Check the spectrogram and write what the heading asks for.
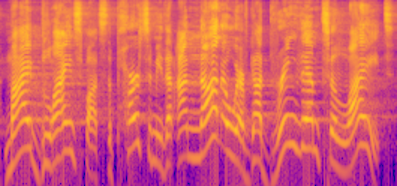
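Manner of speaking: earnest prayer lifted high. Acted. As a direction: cry out to God, slowly. Prays a line aloud.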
